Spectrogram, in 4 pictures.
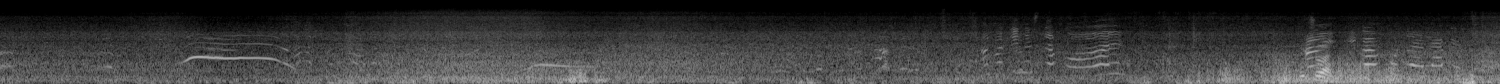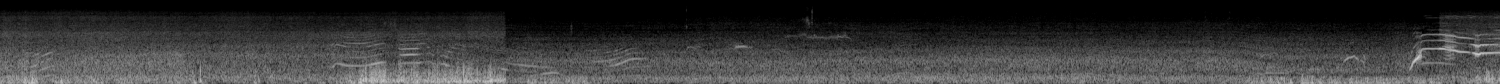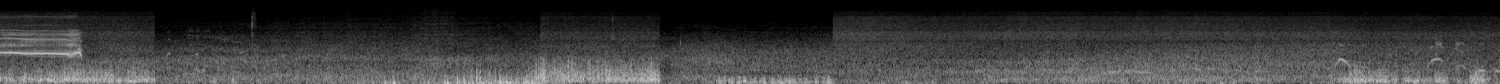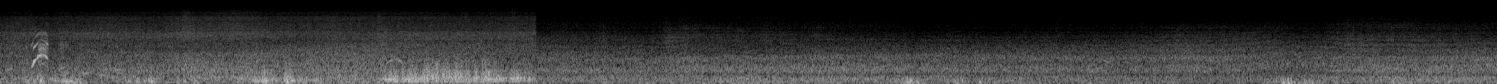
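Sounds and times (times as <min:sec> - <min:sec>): surf breaking on beach: 0:00.0 - 0:59.9
wind gusting on microphone: 0:00.0 - 0:59.9
high-pitched cry: 0:29.1 - 0:30.9.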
